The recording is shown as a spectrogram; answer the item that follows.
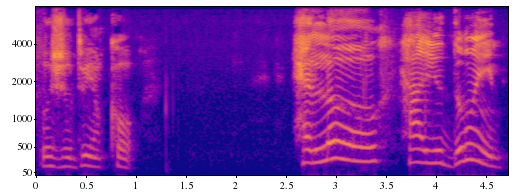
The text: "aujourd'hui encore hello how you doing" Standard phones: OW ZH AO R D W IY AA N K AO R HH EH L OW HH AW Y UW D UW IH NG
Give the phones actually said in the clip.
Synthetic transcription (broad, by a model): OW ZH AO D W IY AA K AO HH EH L OW HH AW Y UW D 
